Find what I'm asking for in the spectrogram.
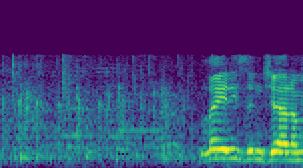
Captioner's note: applause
